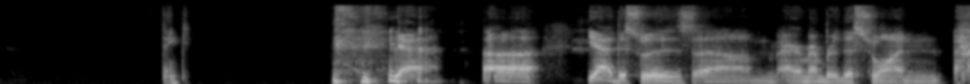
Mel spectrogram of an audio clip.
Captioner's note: laughter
